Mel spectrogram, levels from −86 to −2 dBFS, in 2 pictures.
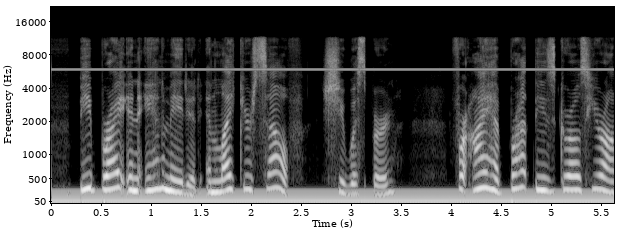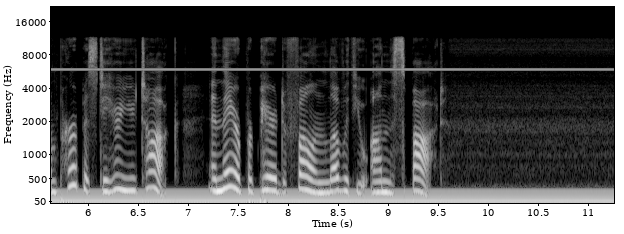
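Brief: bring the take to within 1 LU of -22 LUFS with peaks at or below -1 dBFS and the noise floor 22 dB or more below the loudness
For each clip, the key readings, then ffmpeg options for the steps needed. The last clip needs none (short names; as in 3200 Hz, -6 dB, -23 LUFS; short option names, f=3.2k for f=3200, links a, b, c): hum 50 Hz; harmonics up to 250 Hz; hum level -17 dBFS; steady tone 5900 Hz; tone level -33 dBFS; loudness -18.0 LUFS; peak -1.0 dBFS; loudness target -22.0 LUFS
-> -af "bandreject=f=50:t=h:w=6,bandreject=f=100:t=h:w=6,bandreject=f=150:t=h:w=6,bandreject=f=200:t=h:w=6,bandreject=f=250:t=h:w=6"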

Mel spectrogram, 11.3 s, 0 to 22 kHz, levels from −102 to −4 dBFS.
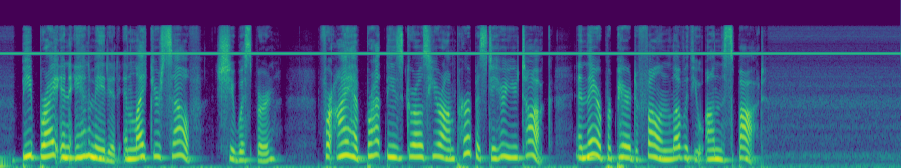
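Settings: hum none; steady tone 5900 Hz; tone level -33 dBFS
-> -af "bandreject=f=5.9k:w=30"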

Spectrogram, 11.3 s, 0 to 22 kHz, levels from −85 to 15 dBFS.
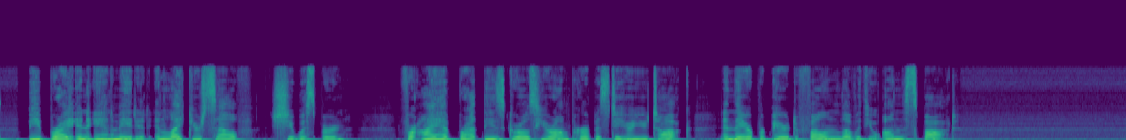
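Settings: steady tone none; loudness -19.0 LUFS; peak -3.5 dBFS; loudness target -22.0 LUFS
-> -af "volume=-3dB"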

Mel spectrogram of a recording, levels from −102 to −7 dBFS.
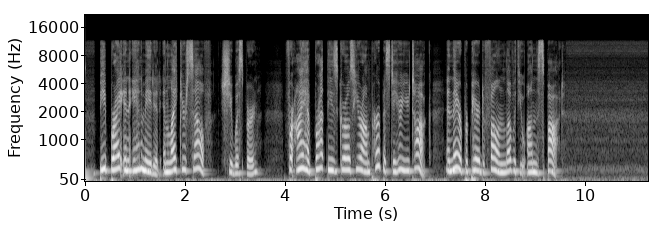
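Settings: loudness -22.0 LUFS; peak -6.5 dBFS; noise floor -53 dBFS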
